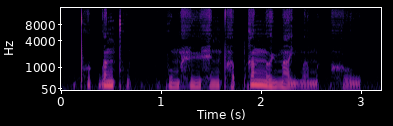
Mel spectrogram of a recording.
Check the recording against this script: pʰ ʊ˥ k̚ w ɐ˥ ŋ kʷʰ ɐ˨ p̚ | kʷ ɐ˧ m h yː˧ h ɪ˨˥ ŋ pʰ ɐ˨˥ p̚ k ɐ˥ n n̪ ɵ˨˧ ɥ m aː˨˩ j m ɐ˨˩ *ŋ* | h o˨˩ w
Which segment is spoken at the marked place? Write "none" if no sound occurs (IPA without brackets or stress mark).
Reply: m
